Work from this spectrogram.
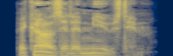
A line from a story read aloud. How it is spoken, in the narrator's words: the old soldier replied flatly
